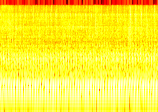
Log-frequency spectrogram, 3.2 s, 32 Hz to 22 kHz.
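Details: 2004 KTM 50cc Mini Adventure two-stroke after piston ring replacement, new gaskets, carburetor clean, with upgraded polished exhaust: even low burble with a steady, unbroken beat and no rattles or stumbles; normal idle.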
